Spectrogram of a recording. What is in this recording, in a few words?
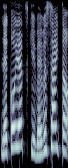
title call, voice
